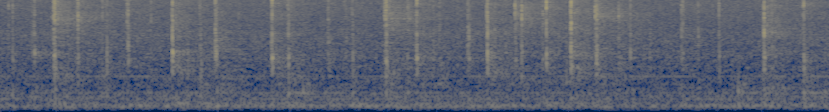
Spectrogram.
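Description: Rapid, continuous typing on a plastic laptop keyboard with black plastic keys, struck with fingertips and nails. The quiet, crisp taps come in a dense, uneven stream of short, bright clicks that die away almost instantly over a low, steady background.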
